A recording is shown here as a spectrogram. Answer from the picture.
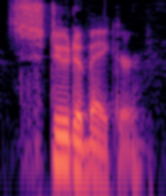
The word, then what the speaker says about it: Studebaker: Studebaker.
